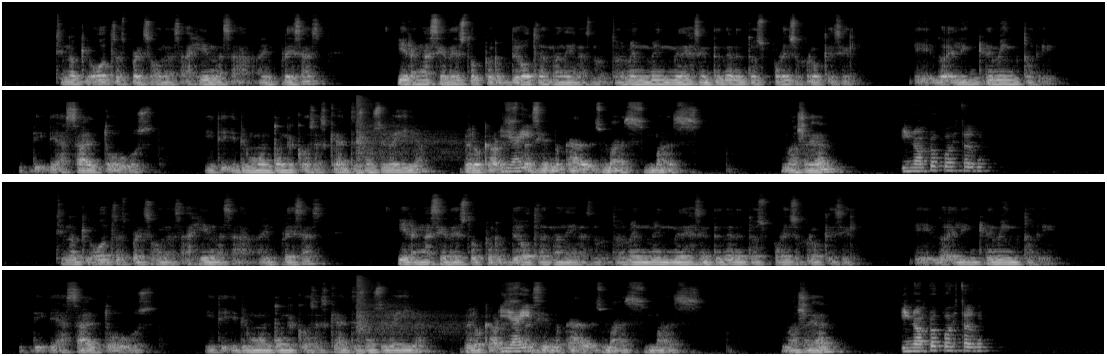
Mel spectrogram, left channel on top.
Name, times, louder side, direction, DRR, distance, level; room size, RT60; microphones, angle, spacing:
voice 1, 0.5-3.2 4.0-8.5 9.1-10.5 11.3-12.5 13.1-15.3 15.6-18.0 18.8-19.4, left 1 dB, 65° left, 1.0 m, -27 dB
sound 1, 14.6-17.4 17.7-18.4 18.8-19.2 19.6-19.8, left 1 dB, 15° left, 1.4 m, -46 dB
voice 2, 16.0-16.4 20.0-20.8, right 4 dB, 20° right, 0.3 m, -28 dB
3.9 x 3.5 x 2.6 m
head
